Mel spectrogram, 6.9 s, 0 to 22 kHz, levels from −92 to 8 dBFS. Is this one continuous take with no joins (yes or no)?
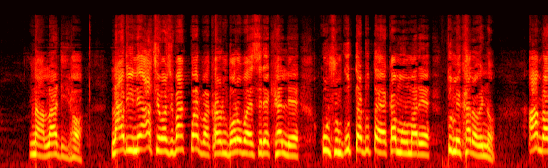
yes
